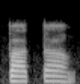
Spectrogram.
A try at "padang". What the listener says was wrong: Bukan ba, bukan ba. Pa. P-A, pa. Padang.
